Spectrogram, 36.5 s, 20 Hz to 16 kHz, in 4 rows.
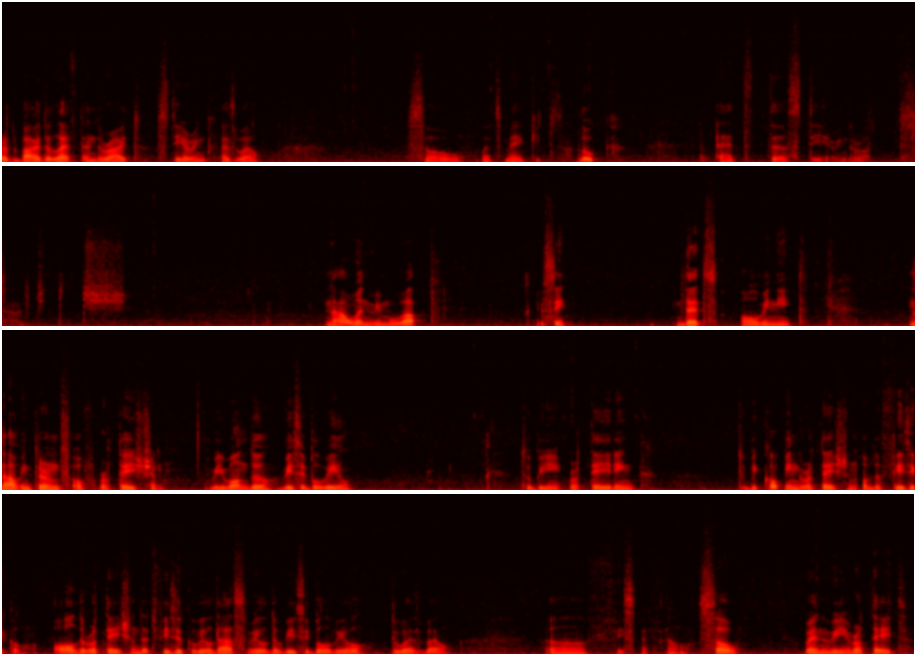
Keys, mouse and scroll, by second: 13.2-16.4 drag, 13.2 g, 36.2-36.5 drag, 36.2 r.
